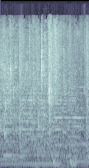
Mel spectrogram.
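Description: Rinse water from washed rice pours into a sieve, a close, continuous splashing trickle with a few small bright splashes, steady for about two seconds.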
